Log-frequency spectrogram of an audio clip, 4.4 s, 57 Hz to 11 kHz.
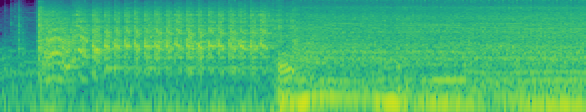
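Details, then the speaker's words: Dodge Magnum V8 with original exhaust manifolds refitted in place of JBA headers whose wrong port shape caused an exhaust leak: brief crank, then steady, even idle with no ticking, no exhaust leak. "sounds just like it used to let me know about those headers guys thanks for watching I'll see you next time"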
